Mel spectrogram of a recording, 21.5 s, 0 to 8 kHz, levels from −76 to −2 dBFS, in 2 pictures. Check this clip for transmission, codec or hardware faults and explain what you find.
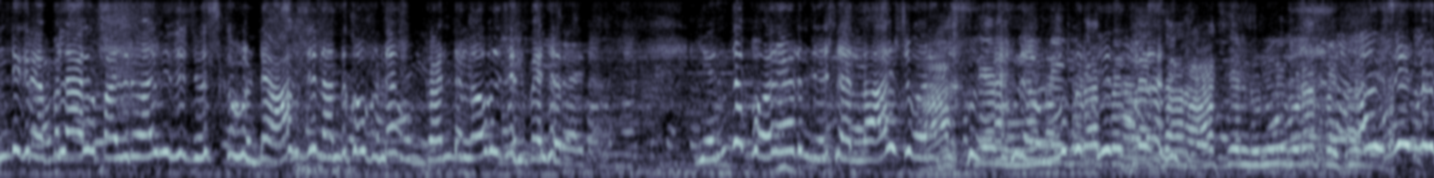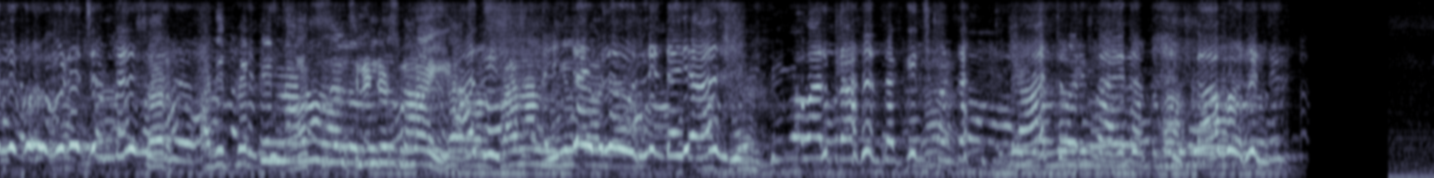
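Nothing here sounds wrong; the audio has simply come through a call path with no content above 8 kHz, which fits a wideband call codec such as G.722.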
